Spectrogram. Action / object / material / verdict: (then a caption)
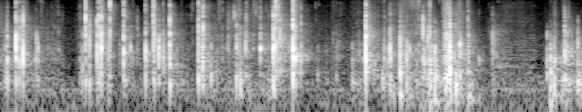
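scrape / foil-lined plastic chip bag / plastic film / none. Long nails and fingertips press and squeeze a full, sealed, foil-lined plastic chip bag resting on a table. They make dense, bright crinkling and crackling bursts with no low end, in short clusters separated by brief quiet gaps.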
